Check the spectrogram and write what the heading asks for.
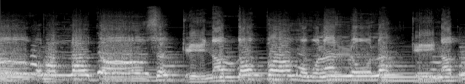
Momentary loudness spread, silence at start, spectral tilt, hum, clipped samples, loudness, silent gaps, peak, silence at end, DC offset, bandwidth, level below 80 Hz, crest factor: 4 LU; 0 s; -5.5 dB/octave; none; under 0.1%; -11 LUFS; none; -2 dBFS; 0 s; under 0.1%; 14.5 kHz; -38 dBFS; 10 dB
